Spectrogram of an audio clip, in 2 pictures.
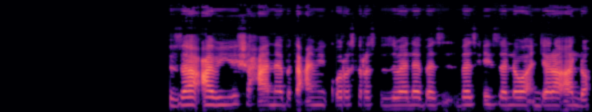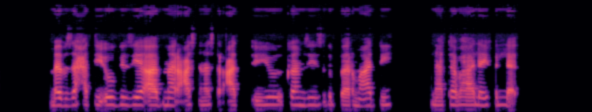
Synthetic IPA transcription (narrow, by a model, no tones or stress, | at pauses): ʔɨzaʕaβjiʃɐħa̰nɐbɨt̪ʼa̰ʕmikʼʊɾɨsɨɾɨszɨβɐlɐbɐzħizɐlːɐwaʔɨ̰nd͡ʒɐɾaʔalːo̞ | mɐβzaħt̪ʰiʔuɡize̞ʔaβmɐɾʕa̰sɨnɐsɨɾʕa̰t̪̚ʔɨjːukʰɐmzizɨɡɨbːɐɾmaʔad̪i | nat̪ʰɐβahalɐjɪfɨlːɐ̰t̪ʼ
